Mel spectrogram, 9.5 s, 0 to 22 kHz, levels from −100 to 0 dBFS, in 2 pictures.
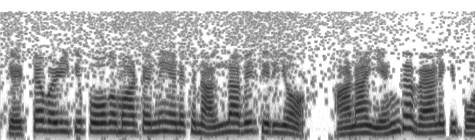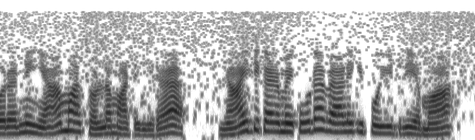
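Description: Overdone noise removal runs through the whole speech clip. A noise reduction stage was pushed too hard. Any frequency band that sat close to its noise estimate was pulled far down or shut off. Quiet parts of the voice fell into that range and were cut along with the noise. Between phrases the background drops and breaks up into twinkling, warbling specks.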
